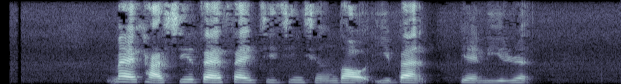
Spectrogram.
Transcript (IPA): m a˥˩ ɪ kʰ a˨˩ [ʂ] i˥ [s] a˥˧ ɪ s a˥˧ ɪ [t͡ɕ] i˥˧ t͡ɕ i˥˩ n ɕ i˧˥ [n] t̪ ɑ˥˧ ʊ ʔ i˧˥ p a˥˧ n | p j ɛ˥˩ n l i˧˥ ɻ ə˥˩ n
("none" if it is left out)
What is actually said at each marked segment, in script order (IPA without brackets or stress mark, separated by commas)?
ɕ, t͡s, t͡ɕ, ŋ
